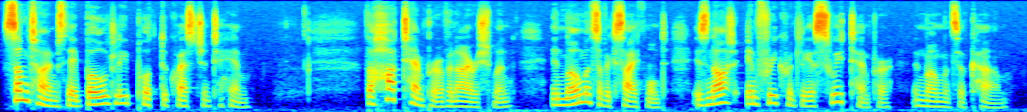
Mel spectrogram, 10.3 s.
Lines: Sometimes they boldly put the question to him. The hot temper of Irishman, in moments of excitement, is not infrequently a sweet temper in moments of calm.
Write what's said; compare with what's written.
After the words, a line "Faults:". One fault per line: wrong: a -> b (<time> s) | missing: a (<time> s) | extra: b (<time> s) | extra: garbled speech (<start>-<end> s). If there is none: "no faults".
Sometimes they boldly put the question to him. The hot temper of an Irishman, in moments of excitement, is not infrequently a sweet temper in moments of calm.
Faults:
extra: an (4.5 s)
